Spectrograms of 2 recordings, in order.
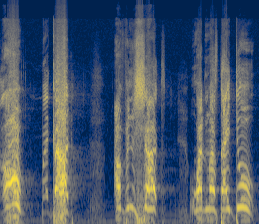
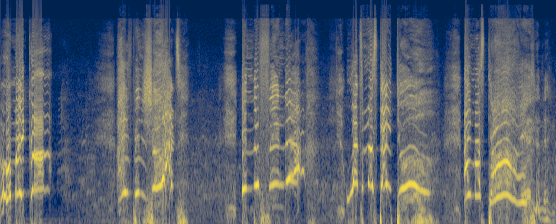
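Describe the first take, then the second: First: High, slow theatrical shout; exaggerated wounded man's yell; mock shot victim. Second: Very high, slow melodramatic wail; mock crying over a tiny wound, every word stretched out; hammed-up loud, high lament. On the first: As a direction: cry out loudly with each word drawn out. Replaying the shot man's cry.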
